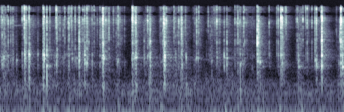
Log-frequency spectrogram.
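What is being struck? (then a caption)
Clarinet with metal keys. Fingertips tap the silver metal keys of a hollow black clarinet held horizontally up close. A rapid, uneven series of quiet, dry clicks sounds with a bright, crisp edge and almost no ring, over a faint low hum.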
